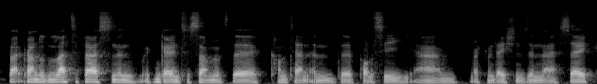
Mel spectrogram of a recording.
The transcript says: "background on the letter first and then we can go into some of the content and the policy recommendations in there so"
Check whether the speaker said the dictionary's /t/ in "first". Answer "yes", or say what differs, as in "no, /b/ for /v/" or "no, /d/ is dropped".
no, /t/ is dropped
